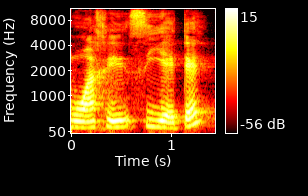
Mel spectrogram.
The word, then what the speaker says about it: Moagi Seete: But the only male I'll be interviewing in the season, Moagi Seete.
